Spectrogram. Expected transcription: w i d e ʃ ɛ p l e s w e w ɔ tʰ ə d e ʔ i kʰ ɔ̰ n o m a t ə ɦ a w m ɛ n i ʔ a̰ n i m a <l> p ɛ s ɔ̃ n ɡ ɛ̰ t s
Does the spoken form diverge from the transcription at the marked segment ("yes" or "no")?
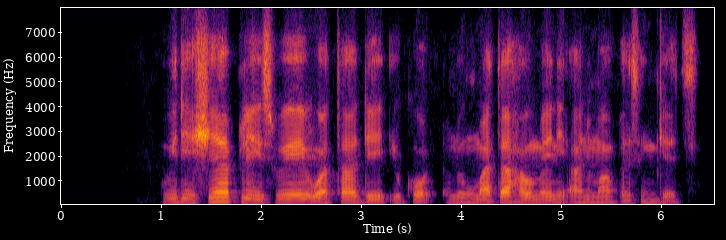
no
